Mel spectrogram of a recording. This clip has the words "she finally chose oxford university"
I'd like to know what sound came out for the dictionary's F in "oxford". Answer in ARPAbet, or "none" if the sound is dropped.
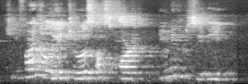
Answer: P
